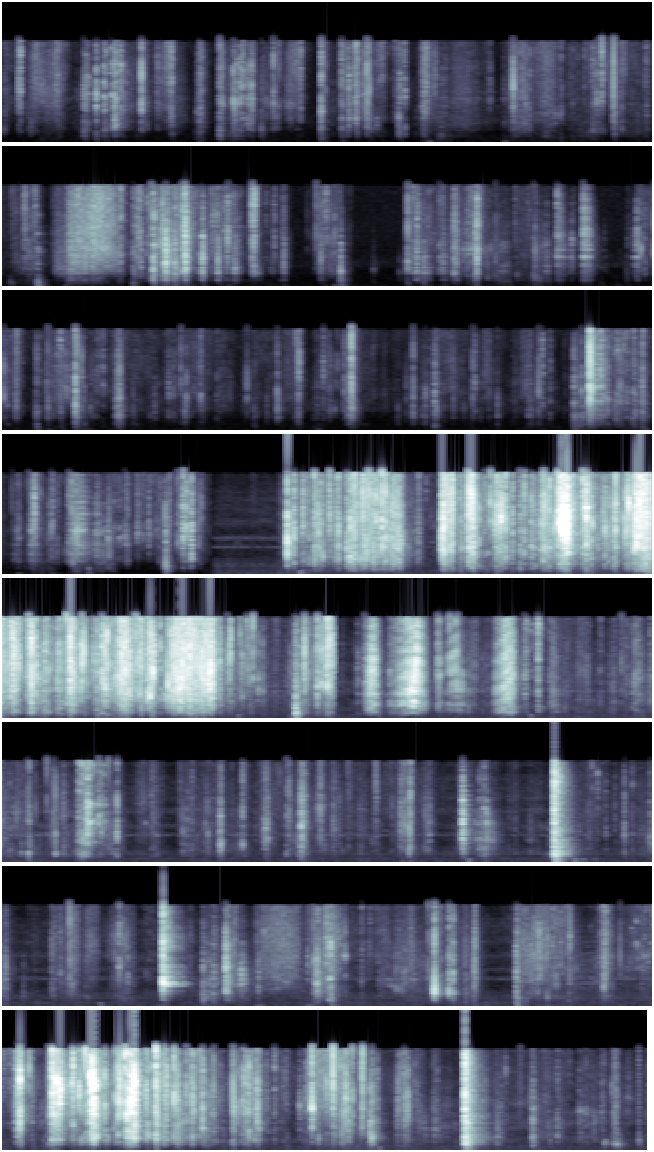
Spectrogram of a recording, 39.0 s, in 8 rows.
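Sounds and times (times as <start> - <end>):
plastic pages crinkling: 0.0 - 4.8, 9.6 - 38.9
faint steady hum: 16.2 - 38.9.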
